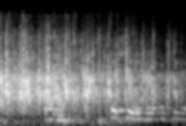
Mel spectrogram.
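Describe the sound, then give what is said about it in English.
A crowd applauds steadily for retired U.S. Army General Peter Chiarelli, dense clapping filling the whole stretch with voices calling out among it, fading slightly toward the end. “All right, big round of applause for Peter Chiarelli.”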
